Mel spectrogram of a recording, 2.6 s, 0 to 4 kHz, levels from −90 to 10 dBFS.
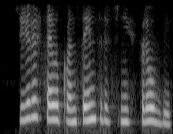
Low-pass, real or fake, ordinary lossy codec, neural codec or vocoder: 3.6 kHz; fake; none; codec, 16 kHz in and 24 kHz out, 0.6 kbps, FocalCodec, streaming, 2048 codes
